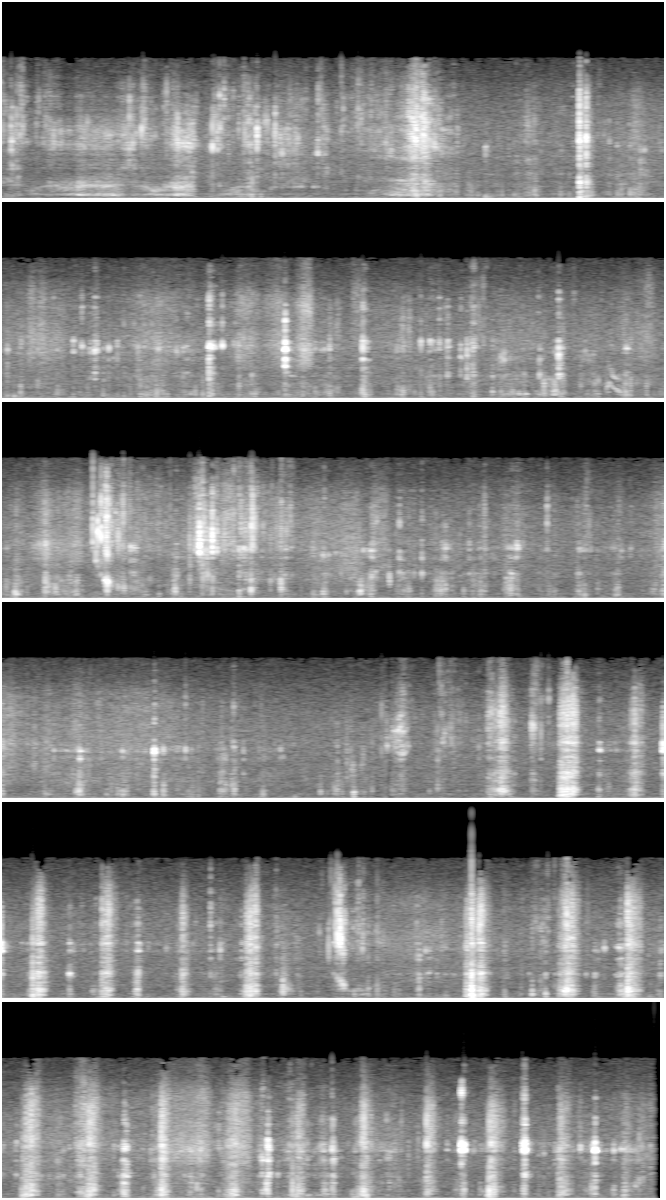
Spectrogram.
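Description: A person chewing food, with a stream of short sharp chewing clicks that come faster and louder in the second half.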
